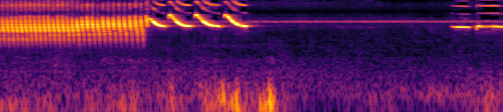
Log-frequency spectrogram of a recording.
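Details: Canary tutor song for young birds: a rapid pulsing buzzy roll, three looping descending whistles, a thin steady tone, and two short sharp notes at the end, over faint low rumble.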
